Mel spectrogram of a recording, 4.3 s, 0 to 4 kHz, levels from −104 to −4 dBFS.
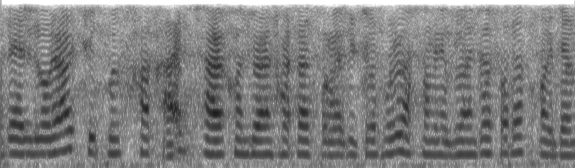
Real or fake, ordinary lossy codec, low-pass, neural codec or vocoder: fake; AAC, 24 kbps; 3.6 kHz; codec, 16 kHz, 2 kbps, FreqCodec, smaller model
